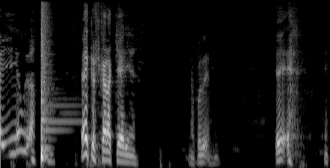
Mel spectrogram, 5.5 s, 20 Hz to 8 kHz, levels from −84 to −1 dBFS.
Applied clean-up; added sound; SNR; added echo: classical method Wiener filter.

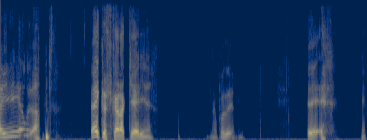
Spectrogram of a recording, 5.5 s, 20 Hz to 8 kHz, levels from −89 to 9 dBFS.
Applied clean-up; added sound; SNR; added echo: neural diffusion model UNIVERSE++.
